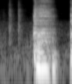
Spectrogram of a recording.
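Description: A single loud, close-up cough blasts straight into the microphone, harsh and raspy with a throaty rumble, preceded by a couple of faint breathy puffs and followed by another sharp onset.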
